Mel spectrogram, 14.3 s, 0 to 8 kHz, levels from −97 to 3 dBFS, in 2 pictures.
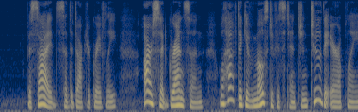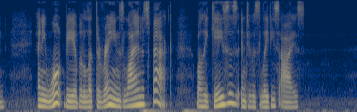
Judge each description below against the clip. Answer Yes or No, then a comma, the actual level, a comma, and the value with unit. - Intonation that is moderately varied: No, wide, 6.1 semitones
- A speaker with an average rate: Yes, average, 160 wpm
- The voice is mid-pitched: Yes, medium, 155 Hz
